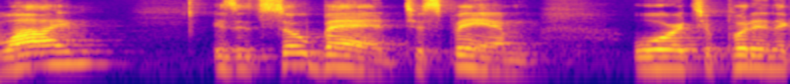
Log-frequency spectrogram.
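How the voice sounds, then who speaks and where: A man's animated, bright, sharp voice at a fairly high pitch, with ordinary pitch variation. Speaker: rap coach. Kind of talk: live stream talk.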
